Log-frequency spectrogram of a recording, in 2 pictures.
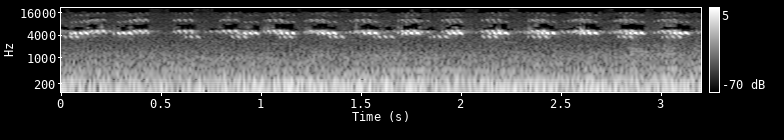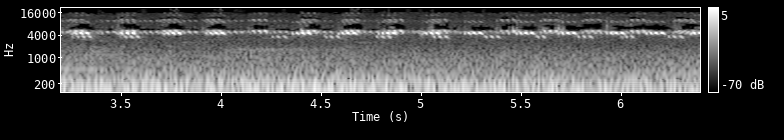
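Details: Crickets on a blooming summer meadow chirp in rapid, high-pitched pulses, repeating steadily over a soft low rumble.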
